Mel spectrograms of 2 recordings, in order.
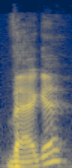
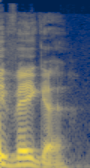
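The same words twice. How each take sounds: First: VEGA said with a short A, VAG-uh; failed repeat. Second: VEGA said with a long A, VAY-guh; correct pronunciation. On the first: Real, not acted. Friend trying to copy host's word, mispronounced. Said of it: "You sound like someone". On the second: Shown as a demonstration. Host testing friend with the word, correct pronunciation. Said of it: "do you say Vega?".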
